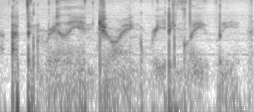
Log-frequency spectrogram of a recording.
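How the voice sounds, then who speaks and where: Someone whispers at a fairly slow pace in a calm tone. Noticeable background noise sits underneath. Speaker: ASMR creator. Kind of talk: casual talk to camera. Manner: soft-spoken, calm.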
